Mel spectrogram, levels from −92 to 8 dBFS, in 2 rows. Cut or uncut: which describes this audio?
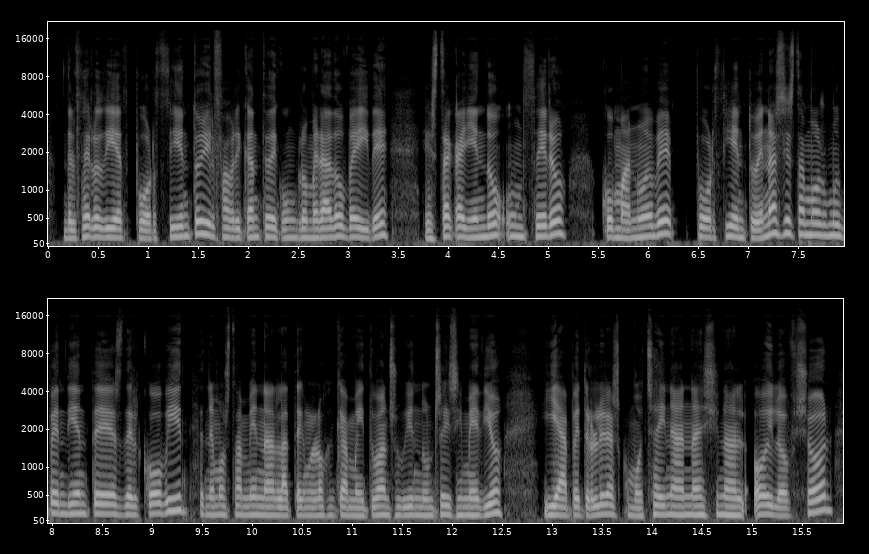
cut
